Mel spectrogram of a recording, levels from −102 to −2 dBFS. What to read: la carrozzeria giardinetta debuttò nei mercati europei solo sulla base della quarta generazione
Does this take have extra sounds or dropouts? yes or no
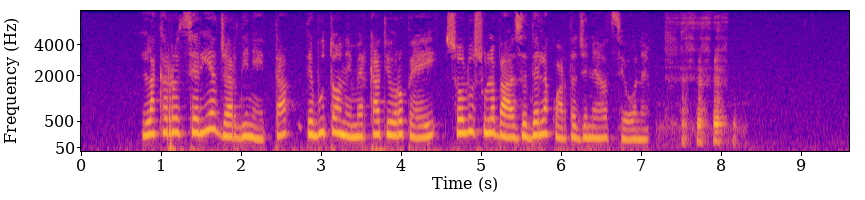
yes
